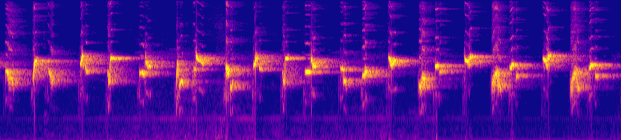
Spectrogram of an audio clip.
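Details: Sooty-headed bulbul singing hard and persistently, offered as a lure and master recording for training: bright bubbling whistles in short slurred couplets, about one phrase per second, steady and unbroken.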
